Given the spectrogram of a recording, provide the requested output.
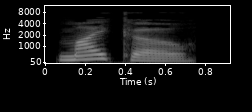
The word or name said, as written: maiko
